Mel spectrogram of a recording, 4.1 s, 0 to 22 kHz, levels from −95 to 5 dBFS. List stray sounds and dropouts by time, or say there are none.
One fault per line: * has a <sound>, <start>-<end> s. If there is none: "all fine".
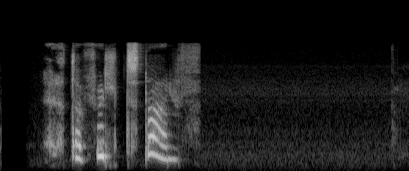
all fine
